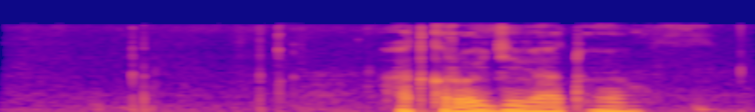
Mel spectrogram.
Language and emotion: Russian, neutral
